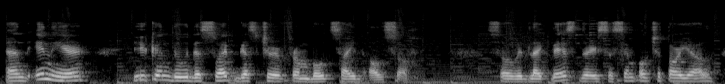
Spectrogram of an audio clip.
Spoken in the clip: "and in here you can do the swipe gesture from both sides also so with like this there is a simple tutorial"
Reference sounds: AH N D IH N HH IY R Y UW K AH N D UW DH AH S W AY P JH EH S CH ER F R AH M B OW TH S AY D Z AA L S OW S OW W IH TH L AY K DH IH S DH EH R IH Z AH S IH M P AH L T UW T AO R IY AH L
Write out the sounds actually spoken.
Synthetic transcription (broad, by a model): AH N D IH N HH IY R Y UW K AH N D UW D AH S W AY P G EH S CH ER F R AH M B OW T S AY D AA L S OW S OW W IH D L AY K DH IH S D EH R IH S AH S IH M P AH L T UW T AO R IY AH L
